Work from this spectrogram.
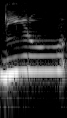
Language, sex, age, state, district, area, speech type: Kannada, female, 18-30, Karnataka, Tumkur, urban, spontaneous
